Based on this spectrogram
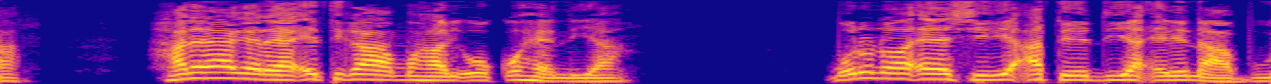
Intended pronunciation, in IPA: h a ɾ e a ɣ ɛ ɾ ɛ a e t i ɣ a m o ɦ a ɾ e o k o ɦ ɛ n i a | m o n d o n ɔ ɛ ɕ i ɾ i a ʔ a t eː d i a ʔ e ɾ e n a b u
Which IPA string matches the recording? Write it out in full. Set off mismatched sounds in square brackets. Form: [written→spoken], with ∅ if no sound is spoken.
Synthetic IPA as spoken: h a ɾ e a ɣ ɛ ɾ ɛ a e t i ɣ a m o ɦ a ɾ [e→i] o k o ɦ ɛ n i a | m o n d o n ɔ ɛ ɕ i ɾ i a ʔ a t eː d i a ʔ e ɾ e n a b u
